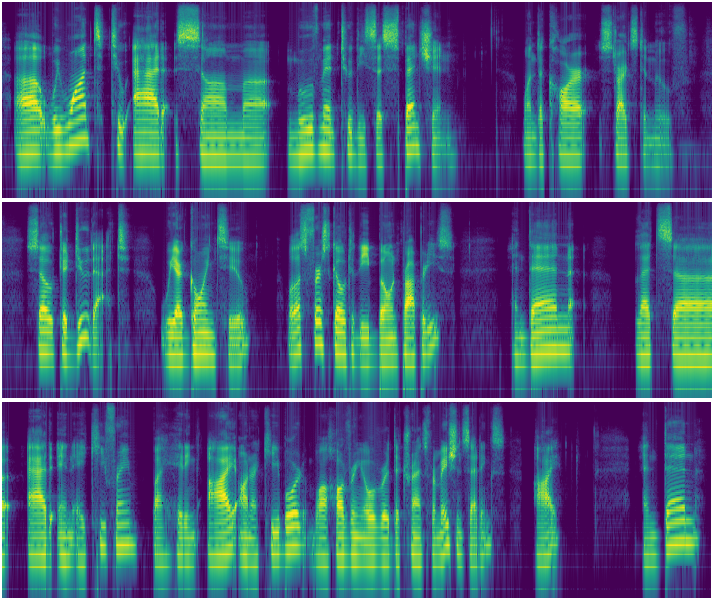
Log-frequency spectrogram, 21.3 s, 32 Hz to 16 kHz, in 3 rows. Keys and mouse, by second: 0.0-0.9 middle drag, 1.2 shift+middle drag, 2.0-2.6 middle drag, 3.4 shift+middle drag, 4.4 g, 7.0 ctrl+z, 8.2 shift+middle click, 11.1 click, 19.6 i.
